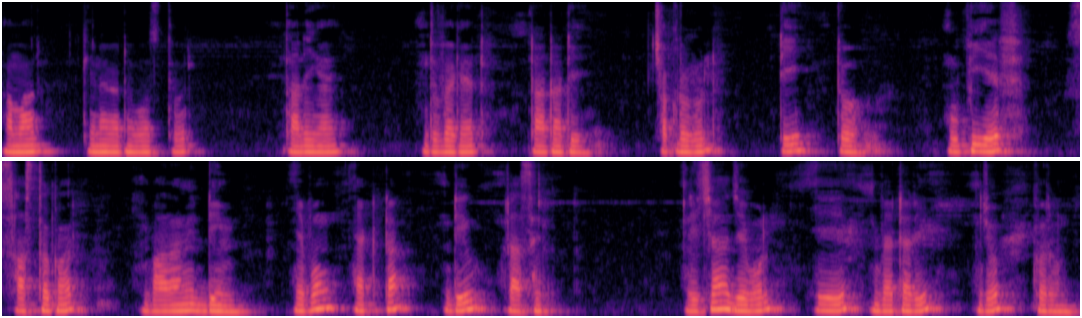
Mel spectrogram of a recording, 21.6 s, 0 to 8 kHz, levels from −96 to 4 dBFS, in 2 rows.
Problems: constant background noise, background conversations at intervals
